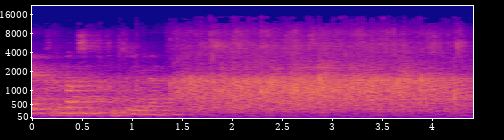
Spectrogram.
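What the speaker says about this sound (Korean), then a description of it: "큰 박수 부탁드립니다" Audience applause at a society chairman's inauguration ceremony in Bucheon, a dense sustained clapping that swells after the first second and continues steadily, with a voice speaking over the start.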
